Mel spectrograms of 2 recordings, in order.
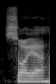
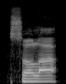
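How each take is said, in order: First: The double L is said as a Y sound. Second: The double L is said as an L sound.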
